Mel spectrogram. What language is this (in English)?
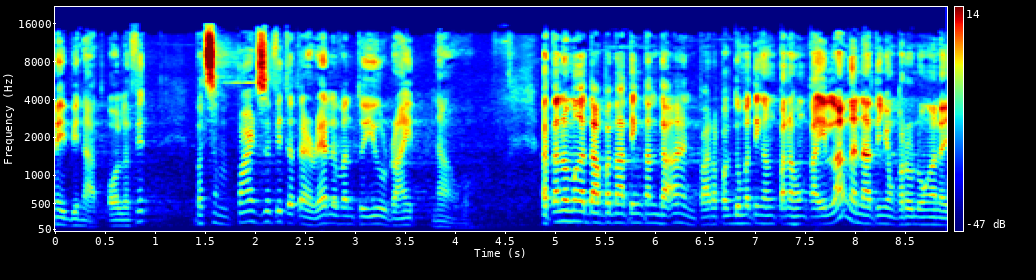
Filipino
